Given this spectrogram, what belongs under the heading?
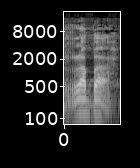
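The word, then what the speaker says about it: רבה: Dalam bahasa Inggris multiply, dalam teks aslinya tertulis dalam 3 huruf Ibrani juga, yaitu res, bet, dan he. Bacanya adalah rabah, yang artinya adalah berlipat ganda.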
